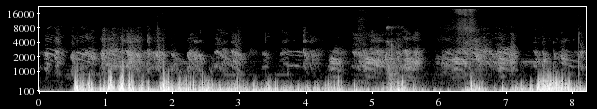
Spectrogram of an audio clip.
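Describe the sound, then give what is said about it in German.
Birds calling steadily, a dense run of harsh, repeated cries that begins after a brief quiet moment and carries on without any talking; the first birds of the morning starting to sing around 7:30 am. “Da hatte der Tag dann langsam auch schon begonnen und die ersten Vögelchen hatten schon zu zwitschern begonnen.”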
